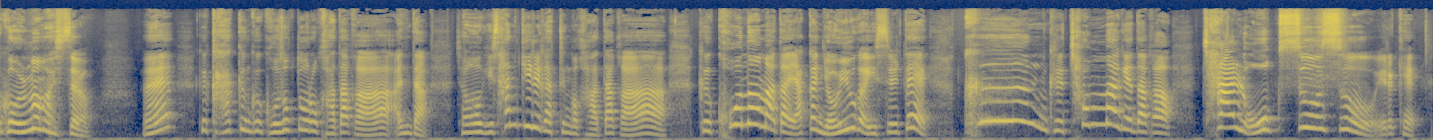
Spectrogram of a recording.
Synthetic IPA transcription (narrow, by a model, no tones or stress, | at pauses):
kɯʌɭmamaɕʰi̥s͈ʌjo̰ | ne̞kɯkak͈ɯmkɯkos̬ʰok̚t͈oɾokadaɡaa̰ɲida̰t͡ɕʌɡisʰank͈iɾiɭɡatʰɯnɡʌkadaɡa | kɯkʰonʌmadajak̚k͈anjʌjuɡais͈ɯɭt͈e̞ | kʰɯnkɯt͡ɕʰʌmːaɡe̞daɡa | t͡ɕʰaɾok̚s͈usʰuḭɾʌkʰe̞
